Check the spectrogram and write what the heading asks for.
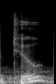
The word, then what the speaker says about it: two: tww of the number two we just don't pronounce the W and two anymore but Twilight means to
